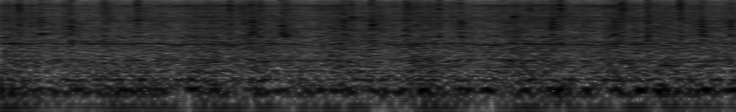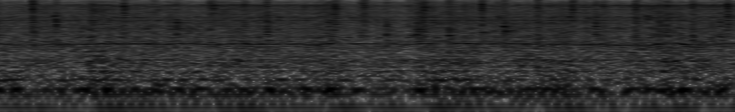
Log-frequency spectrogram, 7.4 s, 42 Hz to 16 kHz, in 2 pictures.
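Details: Fox-body Mustang V8 after a thermostat install, radiator cap off, rough idle with fast, even light clacking from the valve train. Earlier oil-pressure loss and metal shavings; owner suspects stock rockers, not confirmed.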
